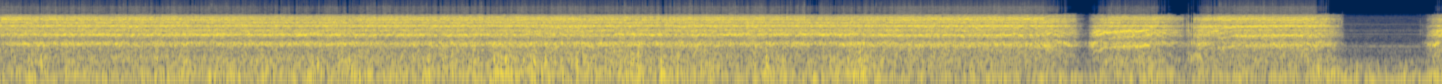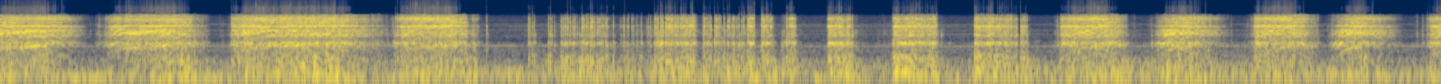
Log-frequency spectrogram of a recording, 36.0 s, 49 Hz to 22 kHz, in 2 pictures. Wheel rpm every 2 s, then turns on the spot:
230, 230, 230, 220, 230, 220, 170, 130, 90, 90, 120, 100, 30, 20, 20, 40, 70, 60.
24-30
